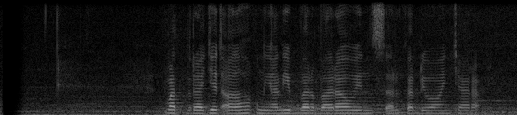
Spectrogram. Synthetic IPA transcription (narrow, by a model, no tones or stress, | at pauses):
mat̪̚ɾad͡ʒɛt̪alɔɦɔk̚nialibarbaɾawinsə̰rkɨrdiwawaɲt͡ʃaɾa̰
